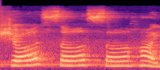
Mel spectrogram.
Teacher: इनके उच्चारण के लिए हवा जो रहती है वो मुंह के अंगों से रगड़ खाकर बाहर निकलती है। जिससे गर्मी या ऊष्मा पैदा होती है इसलिए इनको कहा जाता है ऊष्म व्यंजन।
